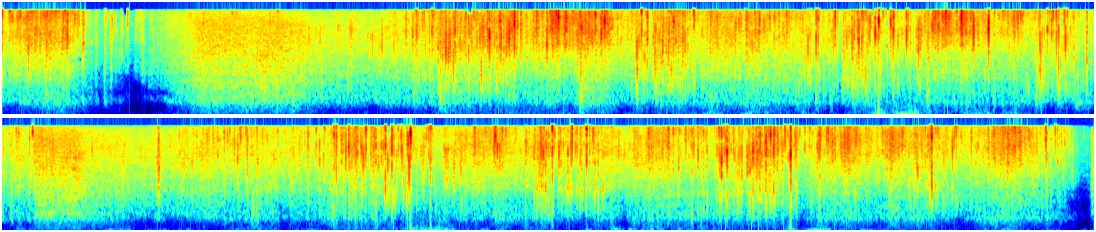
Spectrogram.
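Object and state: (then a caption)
Dry soap flakes crushed by hand. A heap of thin, brittle amber soap flakes mixed with starch powder is dug into by starch-covered hands that squeeze handfuls and rub the flakes together. The result is a continuous, bright crinkling and crunching with dense crackles and almost no low end.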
